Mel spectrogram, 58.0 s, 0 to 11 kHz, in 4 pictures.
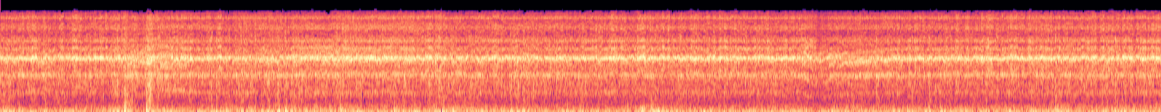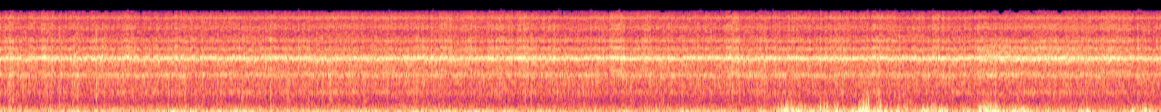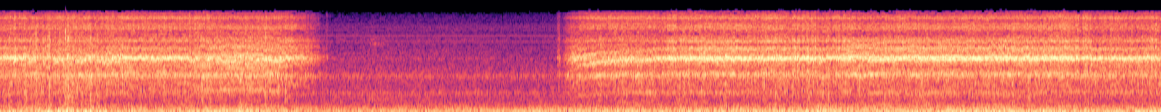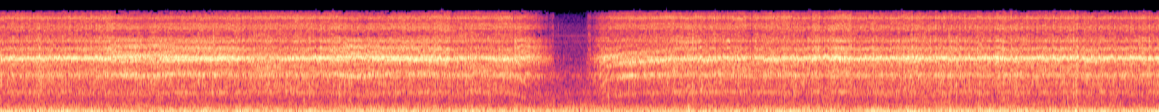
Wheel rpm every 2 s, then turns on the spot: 160, 160, 160, 160, 160, 150, 160, 160, 160, 160, 160, 160, 160, 160, 160, 160, 70, 0, 130, 160, 160, 160, 160, 160, 160, 70, 160, 160, 160.
none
